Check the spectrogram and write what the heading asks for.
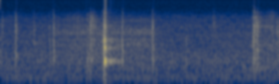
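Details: One sharp, short hiccup against quiet room sound with faint clicks, from a baby who gets hiccups often and seems unbothered; common, harmless hiccups.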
